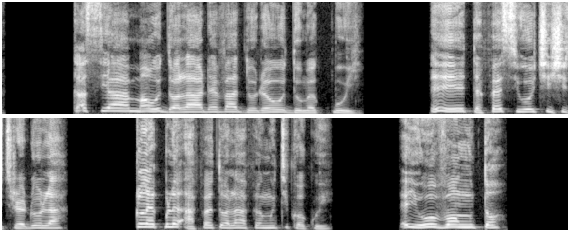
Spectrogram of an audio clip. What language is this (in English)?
Ewe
